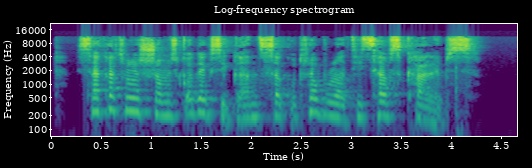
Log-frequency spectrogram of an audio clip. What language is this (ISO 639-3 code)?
kat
